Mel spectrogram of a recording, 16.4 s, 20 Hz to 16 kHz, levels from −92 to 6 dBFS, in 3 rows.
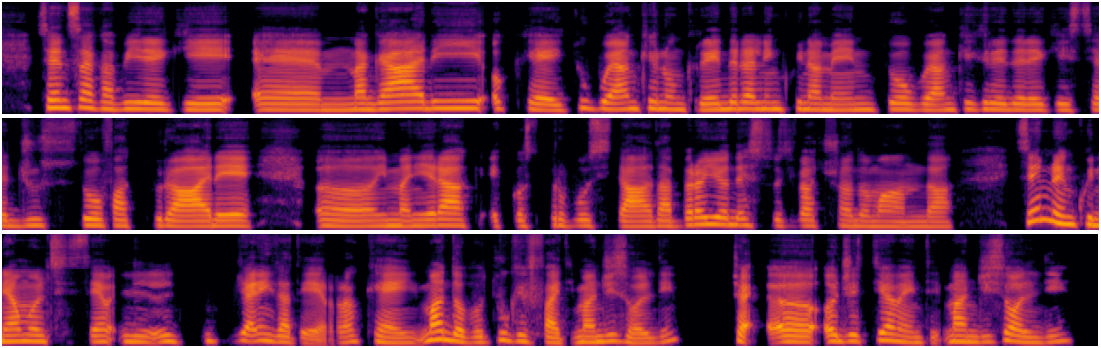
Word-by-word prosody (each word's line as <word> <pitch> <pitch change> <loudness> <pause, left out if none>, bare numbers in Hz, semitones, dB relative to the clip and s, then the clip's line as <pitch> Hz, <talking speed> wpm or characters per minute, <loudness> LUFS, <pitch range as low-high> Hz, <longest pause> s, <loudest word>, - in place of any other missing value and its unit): senza 250 -1 +3
capire 210 -2 0
che, 190 0 -1
ehm, 185 -1 -1
magari 220 +4 +4
okay, 190 -4 -1
tu 235 - -7
puoi 210 -2 +1
anche 215 +3 +1
non 205 -2 -1
credere 195 +3 0
all'inquinamento, 195 -2 -2
puoi 185 -1 -1
anche 190 +3 -4
credere 185 -2 -2
che 185 +1 -6
sia 180 +2 -6
giusto 195 +2 -3
fatturare, 180 -2 +3 0.3
ehm, 175 -1 0
in 180 - -3
maniera 190 +2 +3
ecco 175 +1 -9
spropositata. 175 -2 -2
Però 215 +5 +1
io 230 - +4
adesso 200 -3 -4
ti - - -22
faccio 185 0 -6
una 175 -1 -5
domanda: 160 -1 -3 0.3
se 335 - 0
noi 360 -5 +4
inquiniamo 205 -4 +3
il 195 - -1
sistema 190 0 -3
i 190 - -5 0.2
il 195 - -1
p - - -10
pianeta 200 -3 +2
terra, 165 +1 -3
okay, 175 -4 0
ma 250 +3 +6
dopo 185 -7 +1
tu 235 - -4
che 205 - -2
fai, 160 0 +1
ti 165 - -15
mangi 175 +3 +2
i - - -2
soldi? 170 +5 -3 0.2
Cioè, - - +3
ehm, 180 -2 +4
oggettivamente 195 -3 0
mangi 185 -1 +1
i - - -6
soldi? 185 -1 -1
190 Hz, 210 wpm, -22 LUFS, 180-205 Hz, 0.3 s, ma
